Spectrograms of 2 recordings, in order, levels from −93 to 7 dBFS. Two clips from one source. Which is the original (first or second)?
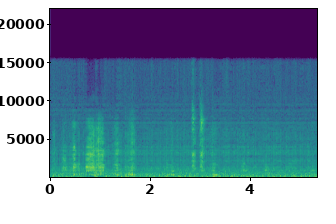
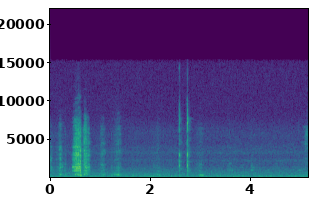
second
